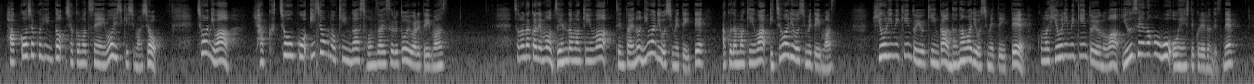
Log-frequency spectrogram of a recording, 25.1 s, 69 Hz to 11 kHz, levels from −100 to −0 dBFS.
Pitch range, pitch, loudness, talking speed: 230-340 Hz, 270 Hz, -38 LUFS, 270 characters per minute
